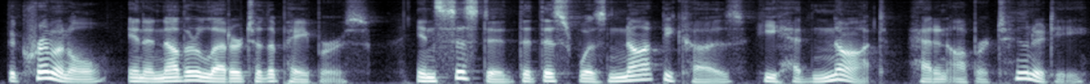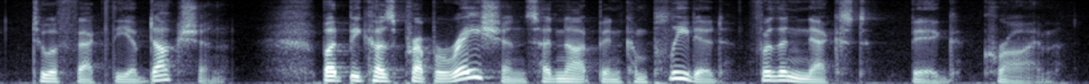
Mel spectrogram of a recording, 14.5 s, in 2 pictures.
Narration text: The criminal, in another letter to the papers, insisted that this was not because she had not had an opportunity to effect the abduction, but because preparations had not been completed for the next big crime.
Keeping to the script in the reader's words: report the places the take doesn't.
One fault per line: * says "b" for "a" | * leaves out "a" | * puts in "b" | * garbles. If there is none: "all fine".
* says "he" for "she"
